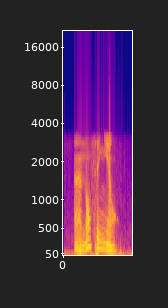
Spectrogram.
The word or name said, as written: un enseignant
